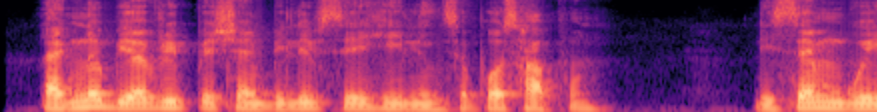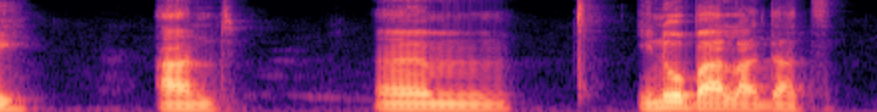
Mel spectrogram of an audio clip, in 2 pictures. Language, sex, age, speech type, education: Nigerian Pidgin, male, 30-45, spontaneous, tertiary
